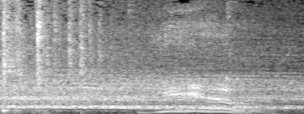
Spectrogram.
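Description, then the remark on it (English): A bloodthirsty crowd with a taste for violence roars densely and steadily, shouting and bellowing, with one voice rising into a drawn-out yell above the din for about a second. “We're a bloodthirsty crowd who has a taste for violence.”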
